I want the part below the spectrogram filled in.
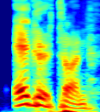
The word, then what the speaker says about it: Egerton: Sale Taron Eggard, el que hizo a eh, Elton John. Ah, ¿Lo dije bien? ¿Taron ¿qué? – Egert. – Ajá, Tyron Egerton. – Egerton, ah, ah ok. Taron Egerton, no lo voy a quitar, me vale madres, no sabía cómo se llama.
